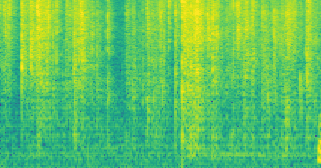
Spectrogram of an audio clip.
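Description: Small wrapper crinkling and rustling as it is picked at and peeled open between the fingers, in a run of quick irregular crackles.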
